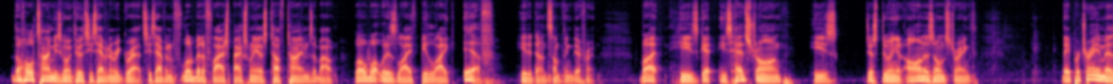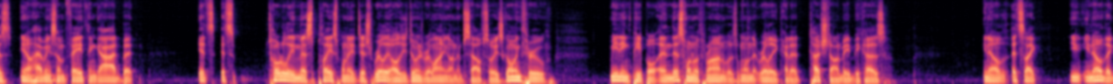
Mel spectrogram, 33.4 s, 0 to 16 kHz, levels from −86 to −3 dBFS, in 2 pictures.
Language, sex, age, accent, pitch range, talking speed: English, male, 40-59, American, 85-105 Hz, 190 wpm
